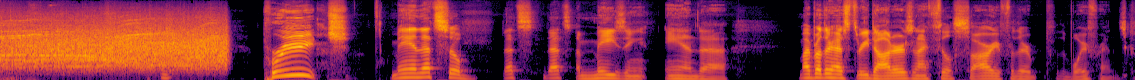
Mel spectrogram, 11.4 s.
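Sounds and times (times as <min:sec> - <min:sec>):
applause sound effect from button: 0:00.0 - 0:02.3
speech: 0:01.6 - 0:01.8, 0:02.7 - 0:11.3.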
